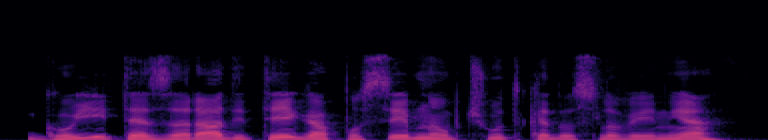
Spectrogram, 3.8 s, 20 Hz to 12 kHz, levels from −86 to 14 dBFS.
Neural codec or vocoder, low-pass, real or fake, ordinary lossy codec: none; 7.2 kHz; real; none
